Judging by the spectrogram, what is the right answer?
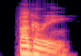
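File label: "buggery", Australian English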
